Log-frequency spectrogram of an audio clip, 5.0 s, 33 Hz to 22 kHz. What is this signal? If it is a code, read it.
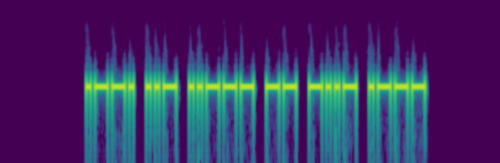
Morse code, heard as a keyed tone, about 27 wpm, 700 Hz. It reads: PU2MXJ
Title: DXCC-100 Call Signs - 6 Characters - Repeated 2x - 28wpm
